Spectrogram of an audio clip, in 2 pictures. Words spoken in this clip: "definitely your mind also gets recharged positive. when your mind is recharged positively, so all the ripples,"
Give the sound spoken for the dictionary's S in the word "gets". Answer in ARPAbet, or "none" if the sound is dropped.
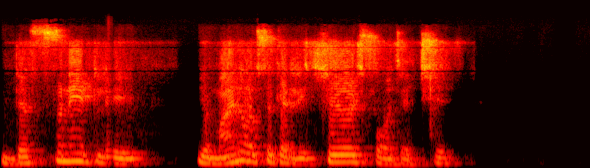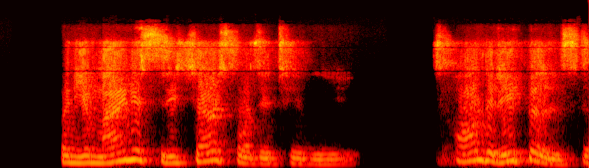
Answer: none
